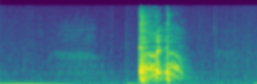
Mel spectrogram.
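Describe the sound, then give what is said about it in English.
A loud burst of coughing and harsh throat clearing, two quick rough hacks in succession, with quiet room tone before and after. “Can you get me one of those cough drops? As I'm talking, I always get into this.”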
